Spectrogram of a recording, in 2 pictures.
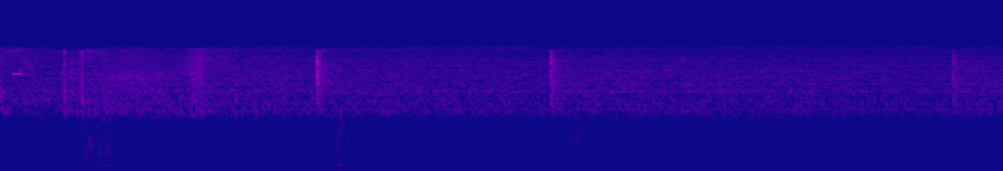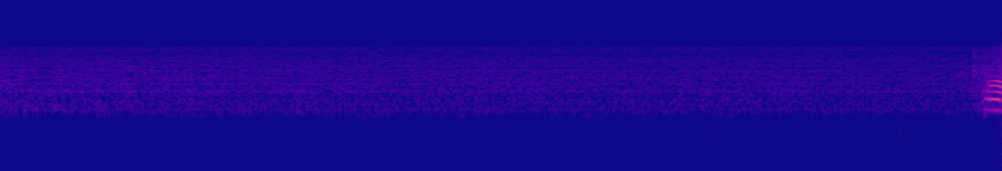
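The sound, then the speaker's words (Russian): A phone number being dialed on a second telephone line: a few sparse, soft clicks at uneven intervals over a steady, thin telephone-line hiss, with no one speaking until a brief sound right at the end. “Сейчас, повисите, пожалуйста, на линии, я по другой линии звоню.”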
